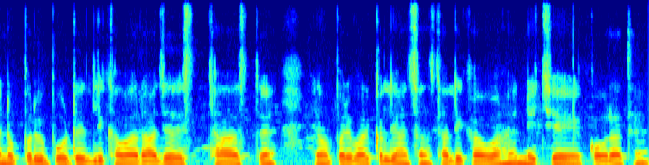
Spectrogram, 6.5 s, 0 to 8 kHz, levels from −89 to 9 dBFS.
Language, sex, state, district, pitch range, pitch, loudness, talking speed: Hindi, male, Chhattisgarh, Kabirdham, 130-135 Hz, 135 Hz, -14 LUFS, 185 wpm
